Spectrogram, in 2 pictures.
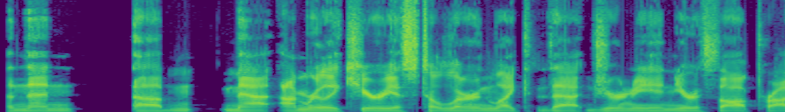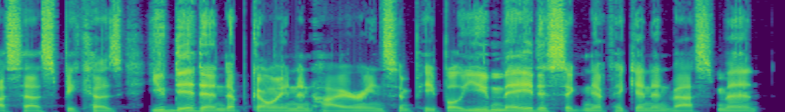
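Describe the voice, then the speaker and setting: Low-pitched man, podcast co-host, casual conversational questions, dry close sound. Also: normal speed, fairly bright tone, clear, resonant tone, no room sound.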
